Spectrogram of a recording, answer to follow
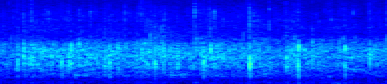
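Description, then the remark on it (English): Sustained applause from a church audience giving a hand to those who just took part, a dense steady patter of many hands clapping at an even level for the whole stretch, with no voices standing out above it. “Can we give them a hand?”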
